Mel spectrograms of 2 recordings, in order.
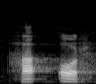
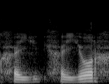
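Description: First: The vowels join with no y sound between. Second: A y sound is heard between the vowels. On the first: The speaker calls it right. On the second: The speaker calls it wrong.

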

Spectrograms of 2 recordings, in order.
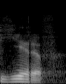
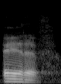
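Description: First: The word begins with a 'ye' sound. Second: The word begins with a plain 'e' sound. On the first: The speaker calls it wrong. "говорить ерев" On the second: The speaker calls it right. "а эрев"

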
